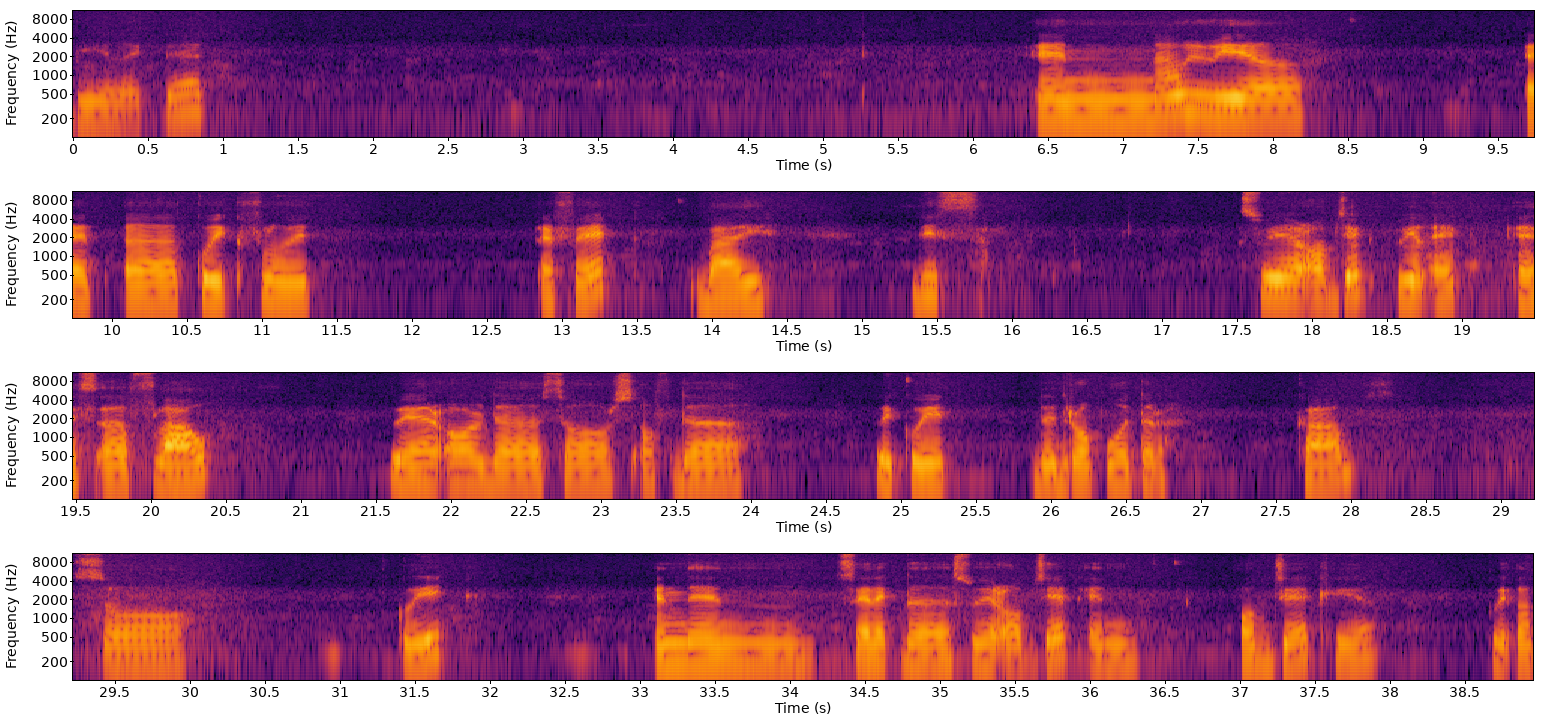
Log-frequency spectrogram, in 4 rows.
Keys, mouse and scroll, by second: 0.4 KP_1, 1.6 z.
